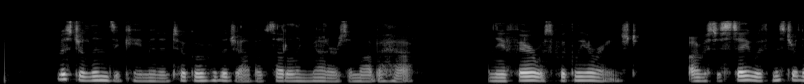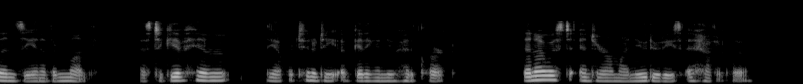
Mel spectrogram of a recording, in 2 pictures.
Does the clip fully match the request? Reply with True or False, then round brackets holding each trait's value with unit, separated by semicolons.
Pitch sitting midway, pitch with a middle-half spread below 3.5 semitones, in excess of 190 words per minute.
True (165 Hz; 2.6 semitones; 200 wpm)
